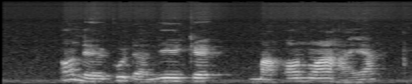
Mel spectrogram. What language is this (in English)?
Igbo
